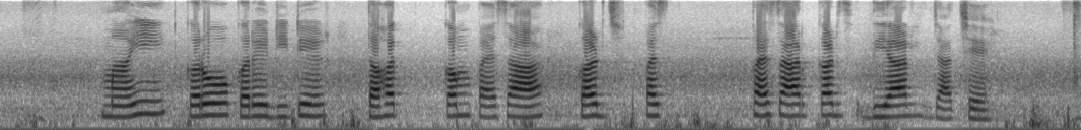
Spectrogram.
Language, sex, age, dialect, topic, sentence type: Magahi, female, 18-24, Northeastern/Surjapuri, banking, statement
